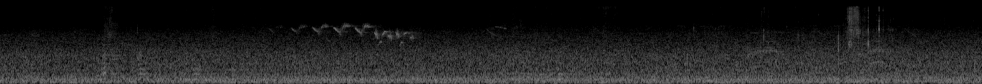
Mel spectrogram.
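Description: Steady outdoor background noise, with a small bird chirping a quick run of high, falling notes about three seconds in. A couple of faint clicks come near the end.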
